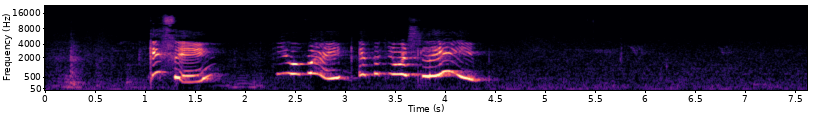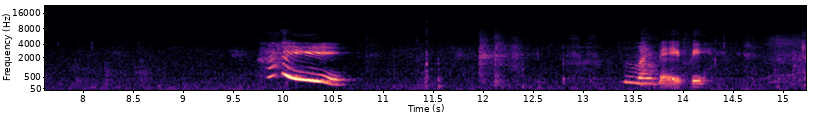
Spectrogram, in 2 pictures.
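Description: A young woman speaks softly and playfully close by.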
